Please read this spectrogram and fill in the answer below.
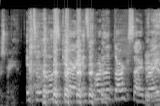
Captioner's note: laughs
